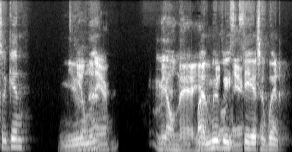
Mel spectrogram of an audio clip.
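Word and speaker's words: Mjölnir: How do you pronounce it again? Mjolnir.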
